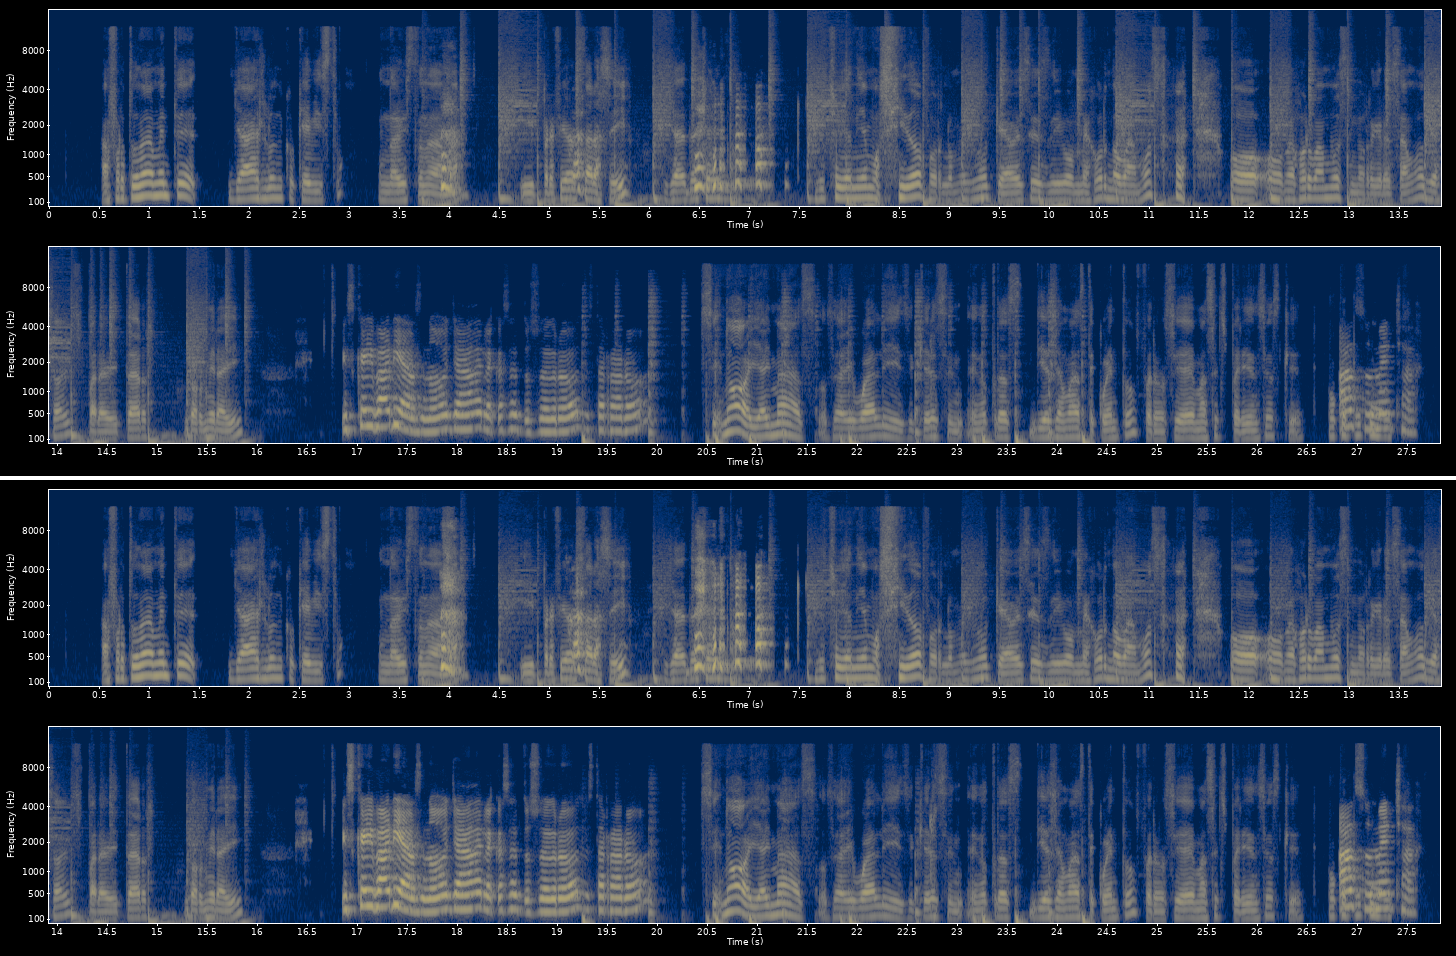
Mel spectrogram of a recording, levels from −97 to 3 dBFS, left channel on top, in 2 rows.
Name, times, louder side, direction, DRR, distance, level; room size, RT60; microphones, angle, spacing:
voice 1, 0.5-1.5 1.8-2.9 3.3-4.2 4.7-5.8 6.2-6.9 7.7-15.0 15.3-15.9 20.4-26.5 26.7-27.3, equal, ahead, 1.2 m, -39 dB
sound 1, 3.7-4.2 4.5-6.5 6.8-8.4 8.7-16.0, left 2 dB, 30° left, 1.4 m, -47 dB
voice 2, 6.5-7.3 16.9-20.0 26.8-27.6, right 5 dB, 65° right, 0.7 m, -31 dB
sound 2, 19.3-19.6 19.9-22.3 22.6-24.4, left 1 dB, 65° left, 3.7 m, -44 dB
head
